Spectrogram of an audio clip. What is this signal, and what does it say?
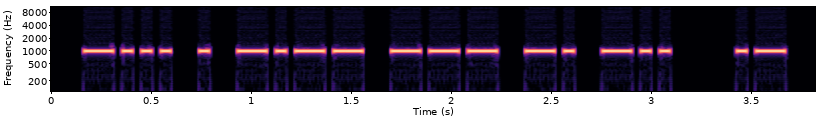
Morse code, heard as a keyed tone, about 25 wpm, 1000 Hz. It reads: BEYOND A
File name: qotdfiles / 25wpm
